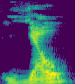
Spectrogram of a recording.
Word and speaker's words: Yah: According to Strong's Hebrew 3050, it defines Yah in Psalms 68 verse 4 as YAW phonetically, a short form of Yehovah, which means the self-existent or eternal one.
